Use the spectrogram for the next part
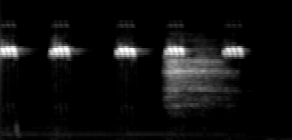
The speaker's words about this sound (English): could I have some crickets, please?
